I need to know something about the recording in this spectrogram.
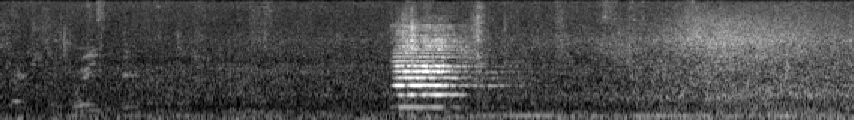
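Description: A passing work van's horn gives one short beep about two seconds in, over the low sound of the van driving by.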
